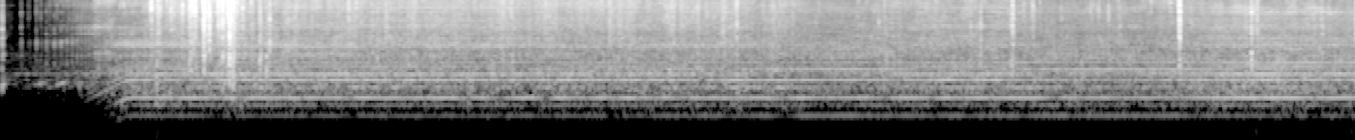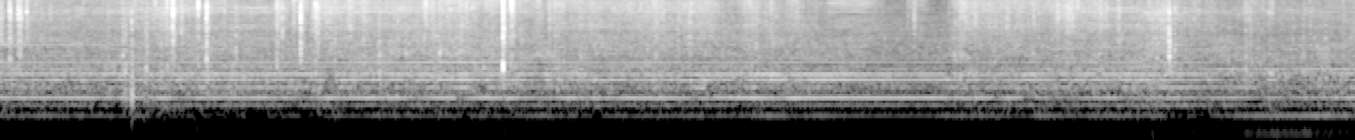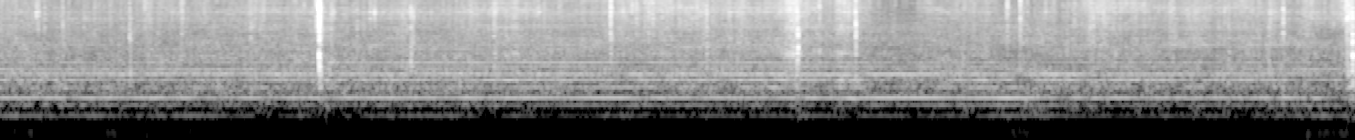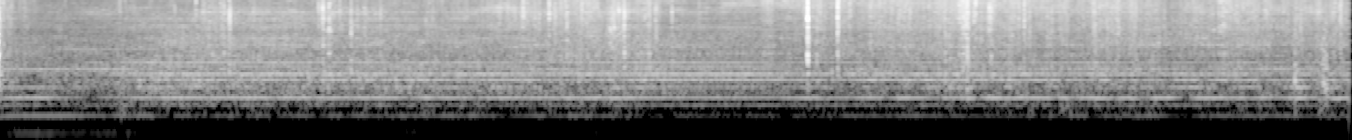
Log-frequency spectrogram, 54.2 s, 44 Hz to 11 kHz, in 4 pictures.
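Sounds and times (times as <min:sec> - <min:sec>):
electric mower cutting grass and trimming branches: 0:00.0 - 0:54.1.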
